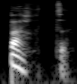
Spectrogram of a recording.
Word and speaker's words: partent: Il, elle, partent. Remember, classic ending, ENT, but then you don't pronounce them.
